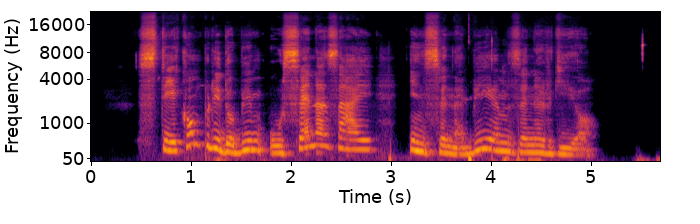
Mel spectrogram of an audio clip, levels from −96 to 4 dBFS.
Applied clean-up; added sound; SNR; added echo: neural mask model Resemble Enhance denoiser.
